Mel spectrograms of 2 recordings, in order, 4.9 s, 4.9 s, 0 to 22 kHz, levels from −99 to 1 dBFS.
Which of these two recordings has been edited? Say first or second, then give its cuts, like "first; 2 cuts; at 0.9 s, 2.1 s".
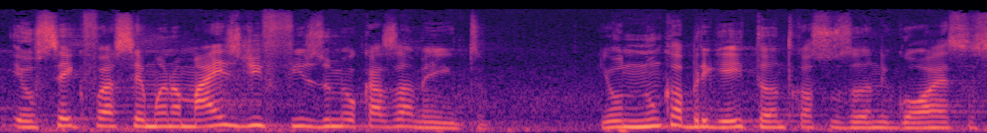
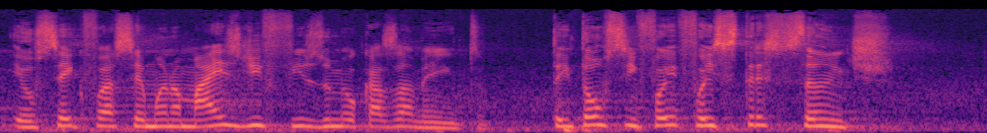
second; 1 cut; at 2.8 s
